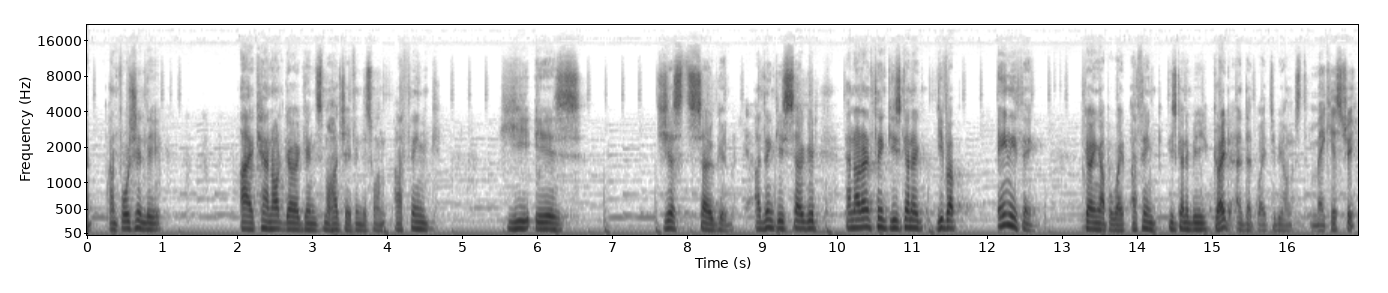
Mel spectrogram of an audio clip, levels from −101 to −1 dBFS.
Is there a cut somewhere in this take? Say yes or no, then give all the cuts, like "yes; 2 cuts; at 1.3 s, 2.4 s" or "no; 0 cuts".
no; 0 cuts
